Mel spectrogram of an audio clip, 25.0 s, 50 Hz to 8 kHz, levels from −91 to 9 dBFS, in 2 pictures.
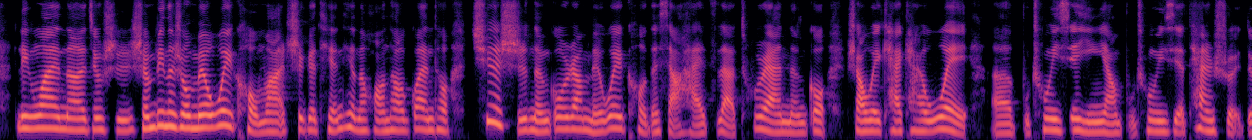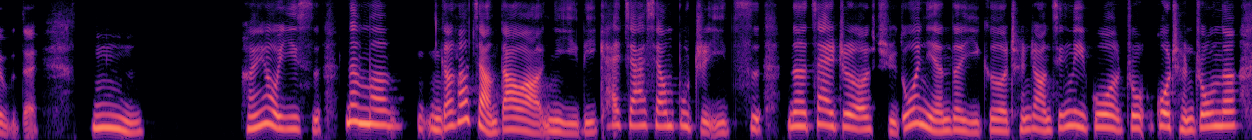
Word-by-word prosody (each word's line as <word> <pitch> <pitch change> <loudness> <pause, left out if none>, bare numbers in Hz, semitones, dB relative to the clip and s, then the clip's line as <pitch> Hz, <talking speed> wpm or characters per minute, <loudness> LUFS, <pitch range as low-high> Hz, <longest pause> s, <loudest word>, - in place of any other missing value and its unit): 另 220 0 +3
外 225 -1 +6
呢 195 -1 +2
就 205 +1 -1
是 190 -1 -3
生 215 +3 +3
病 265 +1 +4
的 260 - +6
时 240 - +2
候 225 - +7
没 225 +1 +5
有 230 0 +7
胃 265 +1 +4
口 165 - -1
嘛， 170 +1 +1
吃 200 +3 -3
个 195 -1 -2
甜 195 +2 -3
甜 240 -2 0
的 190 0 -1
黄 180 -1 -2
桃 190 -1 0
罐 195 +1 0
头， 190 -2 -2 0.2
确 335 -5 +2
实 190 -7 -1
能 180 -2 +1
够 210 +2 0
让 210 -1 +2
没 170 -3 -1
胃 220 +4 +1
口 180 -4 -7
的 165 +2 -5
小 125 - -2
孩 140 +1 -4
子 180 - -10
啊， - - +1
突 220 - -10
然 165 -5 +3
能 155 0 -3
够 175 0 -1 0.2
稍 175 -3 +2
微 180 0 +2
开 175 0 -2
开 180 0 -4
胃， 185 -3 +2 0.2
呃， 150 +1 -3
补 - - -12
充 200 -2 -1
一 - - +2
些 195 +2 0
营 165 -1 0
养， 155 -1 0
补 - - -16
充 180 -2 -3
一 175 - -1
些 170 -1 -3
碳 215 -6 -1
水， - - -6
对 - - -5
不 - - -15
对？ - - -10 0.5
嗯， 220 -8 +1 1.0
很 220 +3 0
有 290 -4 +3
意 215 0 -2
思。 200 -2 -6 0.2
那 335 +1 +4
么 295 -3 +5 0.3
你 215 -2 -4
刚 250 +3 +1
刚 360 +3 +3
讲 245 - +3
到 205 +2 +3
啊， 170 -6 +3
你 160 -5 -2
离 160 +3 -5
开 275 - -5
家 270 -1 -2
乡 260 -1 -1
不 260 -2 -4
止 175 -6 -5
一 155 - -6
次， 195 +4 -6 0.2
那 260 -1 +2
在 265 +1 0
这 230 -4 +1
许 165 -5 -6
多 270 +8 0
年 190 - +1
的 195 -1 -1
一 160 -2 -4
个 190 0 -2
成 200 +1 -5
长 195 -3 -2
经 235 +6 -2
历 260 -3 +1
过 235 -1 +2
中 225 +2 -2
过 255 -1 +4
程 195 -4 -2
中 245 +5 +2
呢， 265 0 +3
200 Hz, 245 characters per minute, -24 LUFS, 180-235 Hz, 1.0 s, 候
